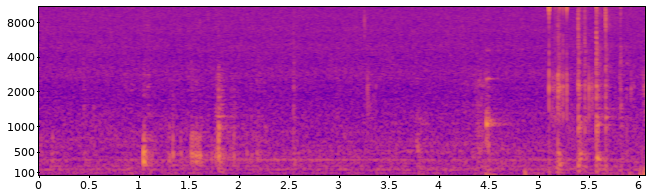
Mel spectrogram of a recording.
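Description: Scattered light clicks and taps of a metal spoon against a ceramic bowl, a few about a second in and a quick cluster near the end, over a faint steady hum.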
